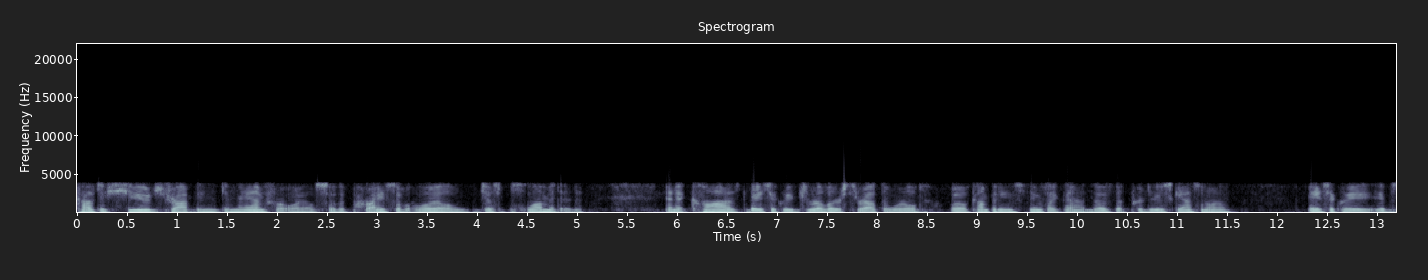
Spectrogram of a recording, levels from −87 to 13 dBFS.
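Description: Speech, with tandem speech coding throughout. Nothing reaches above 3.7 kHz. The sound is rough, muffled and warbly. That points to three low-rate speech coders in a row, such as iLBC and AMR-NB, each re-coding the last one's degraded output.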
